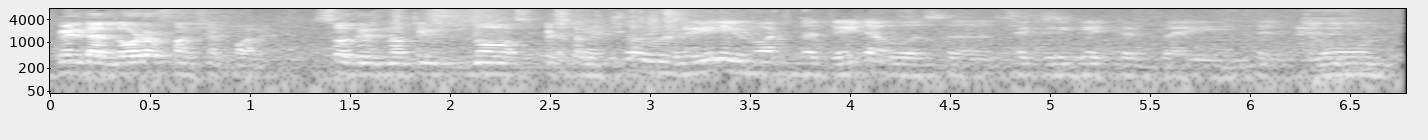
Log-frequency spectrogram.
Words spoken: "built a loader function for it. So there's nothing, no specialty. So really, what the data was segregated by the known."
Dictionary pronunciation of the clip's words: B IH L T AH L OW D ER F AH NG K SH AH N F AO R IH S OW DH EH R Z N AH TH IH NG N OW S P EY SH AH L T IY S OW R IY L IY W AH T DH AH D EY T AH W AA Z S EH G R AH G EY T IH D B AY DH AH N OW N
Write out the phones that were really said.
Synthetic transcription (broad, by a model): B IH L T AH L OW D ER F AH NG K SH AH N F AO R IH S OW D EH R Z N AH T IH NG N OW S P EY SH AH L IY S OW R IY L IY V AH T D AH D EY T AH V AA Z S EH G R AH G EY T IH D B AY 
